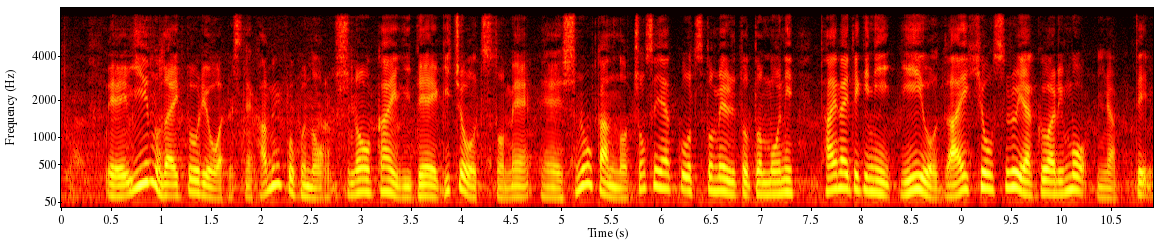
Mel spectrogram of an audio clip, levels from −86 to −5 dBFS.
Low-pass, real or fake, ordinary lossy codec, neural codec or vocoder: 7.2 kHz; fake; none; codec, 16 kHz, 2 kbps, FunCodec, trained on LibriTTS, 25 frames a second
